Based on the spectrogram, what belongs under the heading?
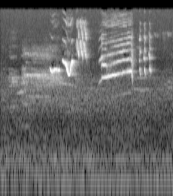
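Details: Singing from the top of a plum tree, a Common blackbird delivers a short warbled whistle, then a longer rising fluted note ending in a quick series of thin, high clicks.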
